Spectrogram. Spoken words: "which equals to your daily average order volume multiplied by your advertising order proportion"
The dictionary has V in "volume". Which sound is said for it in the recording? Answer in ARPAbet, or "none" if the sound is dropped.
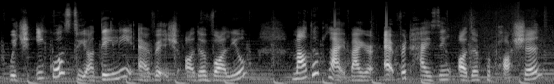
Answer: V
